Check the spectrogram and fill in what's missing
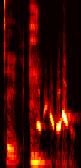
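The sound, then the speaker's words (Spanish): A couple of short voiced sounds, then a clear whistle gliding up and down in pitch over about a second, mimicking the speech-like contours of Silbo Gomero, the whistled language of the island of La Gomera. “¿Sabéis que hay un lenguaje así en la isla?”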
